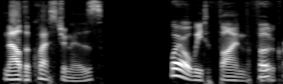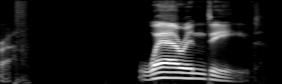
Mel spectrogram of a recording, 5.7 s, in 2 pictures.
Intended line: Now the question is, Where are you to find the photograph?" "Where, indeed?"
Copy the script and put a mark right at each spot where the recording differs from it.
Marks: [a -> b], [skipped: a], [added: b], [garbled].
Now the question is, Where are [you -> we] to find the photograph?" "Where, indeed?"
